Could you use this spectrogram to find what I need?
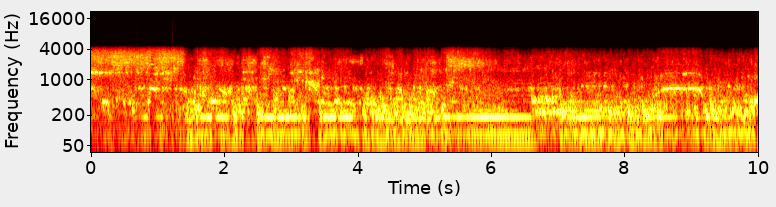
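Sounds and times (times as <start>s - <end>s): drums: 0.0s - 10.0s
electric guitars: 0.0s - 10.0s
person singing: 0.0s - 10.0s.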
